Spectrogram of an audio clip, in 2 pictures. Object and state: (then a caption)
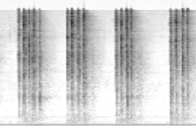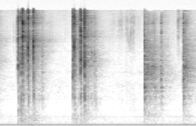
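Plastic computer keyboard tapped with metal nails. Rapid typing and tapping on a black plastic RGB backlit computer keyboard with four long pointed metal nail claws worn over blue gloves. About eight short bursts of bright, clattering clicks come in quick succession, each ending sharply with no ring, over a faint low hum.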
